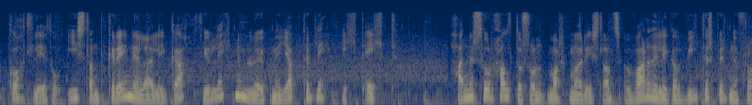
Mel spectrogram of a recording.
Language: Icelandic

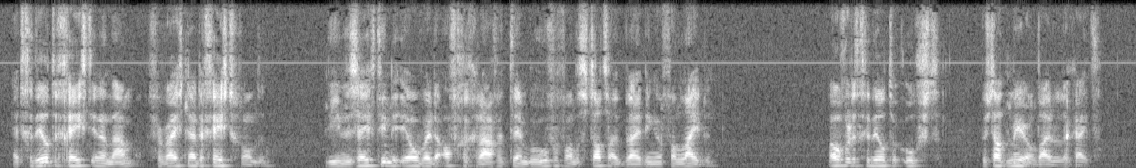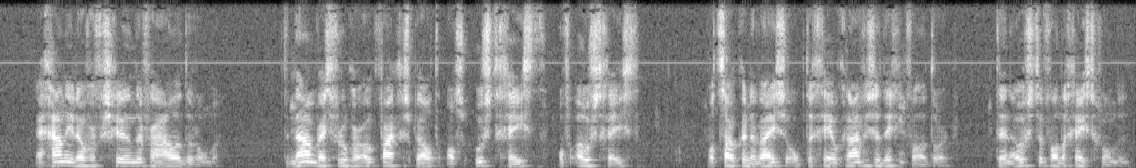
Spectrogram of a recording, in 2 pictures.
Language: Dutch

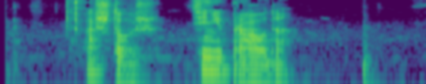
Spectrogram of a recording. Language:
Belarusian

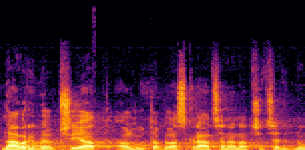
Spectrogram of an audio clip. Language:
Czech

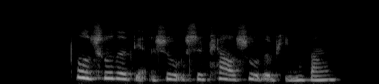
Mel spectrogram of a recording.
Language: Chinese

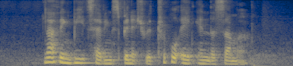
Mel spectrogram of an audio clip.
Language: English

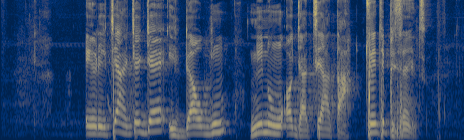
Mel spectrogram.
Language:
Yoruba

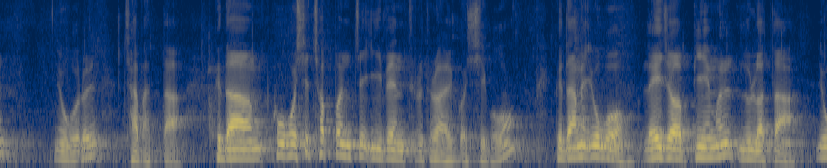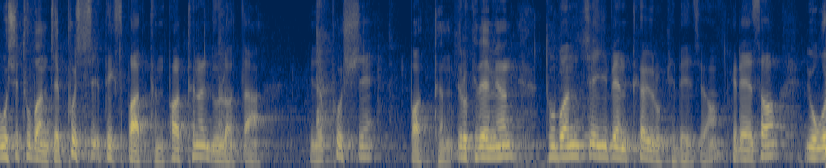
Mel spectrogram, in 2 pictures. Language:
Korean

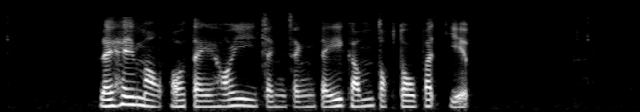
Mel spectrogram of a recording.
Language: Cantonese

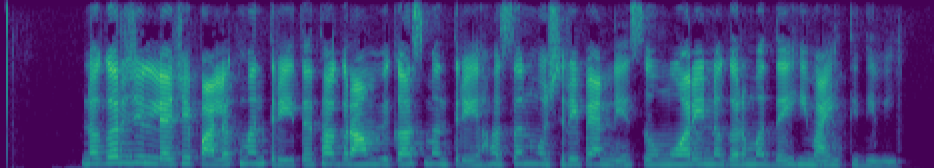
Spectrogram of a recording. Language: Marathi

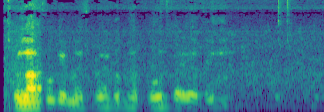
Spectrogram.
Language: Urdu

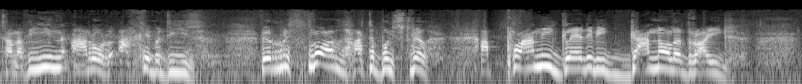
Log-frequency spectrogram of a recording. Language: Welsh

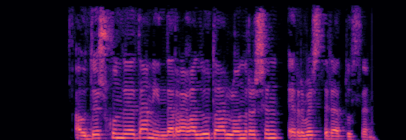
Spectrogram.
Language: Basque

